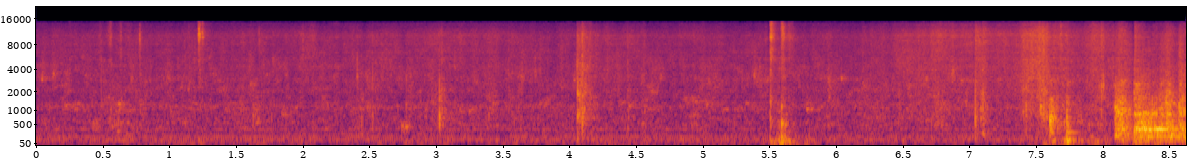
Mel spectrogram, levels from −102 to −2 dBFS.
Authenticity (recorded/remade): remade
